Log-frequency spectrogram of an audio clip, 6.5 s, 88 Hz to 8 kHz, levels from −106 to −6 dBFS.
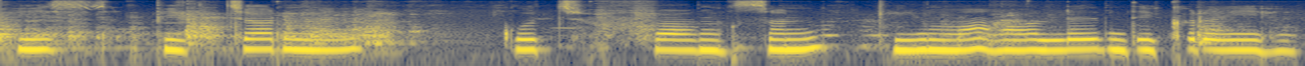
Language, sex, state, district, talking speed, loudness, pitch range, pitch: Hindi, female, Bihar, Patna, 90 wpm, -12 LUFS, 260-280 Hz, 270 Hz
